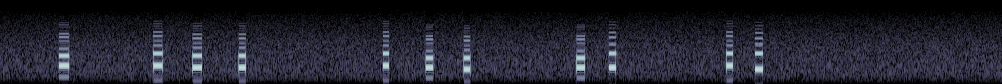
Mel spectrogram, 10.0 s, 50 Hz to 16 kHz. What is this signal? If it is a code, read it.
DTMF, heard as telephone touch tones, dialled by hand, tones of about 80 ms. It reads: 8 955 941 46 93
